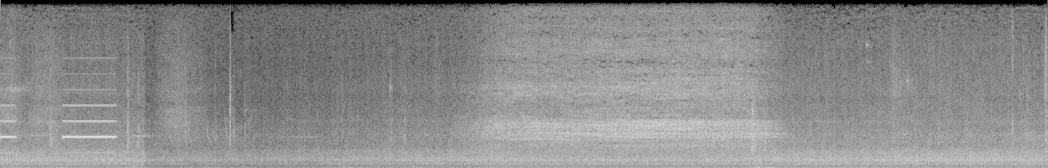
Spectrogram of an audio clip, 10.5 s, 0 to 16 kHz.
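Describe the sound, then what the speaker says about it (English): Train doors on a Class 153 diesel unit closing in a Cardiff-area network train simulator, a steady high warning tone and hiss over a constant engine rumble, with beeps early on. "I think the door sound effects are pretty good there."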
